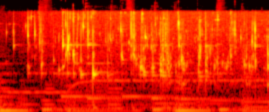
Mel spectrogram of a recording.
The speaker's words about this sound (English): Let's give him some time, I pleaded, and then we both shrugged our shoulders and turned our attention back to the slow and taunting drip of the coffee machine.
